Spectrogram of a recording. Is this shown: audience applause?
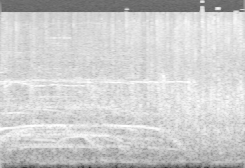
yes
